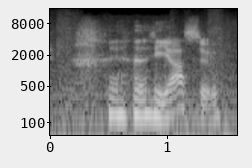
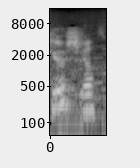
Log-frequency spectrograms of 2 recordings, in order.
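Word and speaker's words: Yasuo: Lucian to me okay it's like youo yasu it's yosu yosu sorry yeah that is that is yosu and then there's n Yu yosu Yu yosu it's yosu that's what the Europeans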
